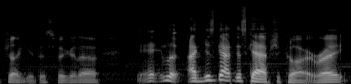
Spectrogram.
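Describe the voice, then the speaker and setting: Deep-voiced man streaming games. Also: big pitch swings, fairly quick, a bit bright. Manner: flustered, talks himself through tech trouble. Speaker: game streamer. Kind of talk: casual live-stream chat while setting up a game.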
